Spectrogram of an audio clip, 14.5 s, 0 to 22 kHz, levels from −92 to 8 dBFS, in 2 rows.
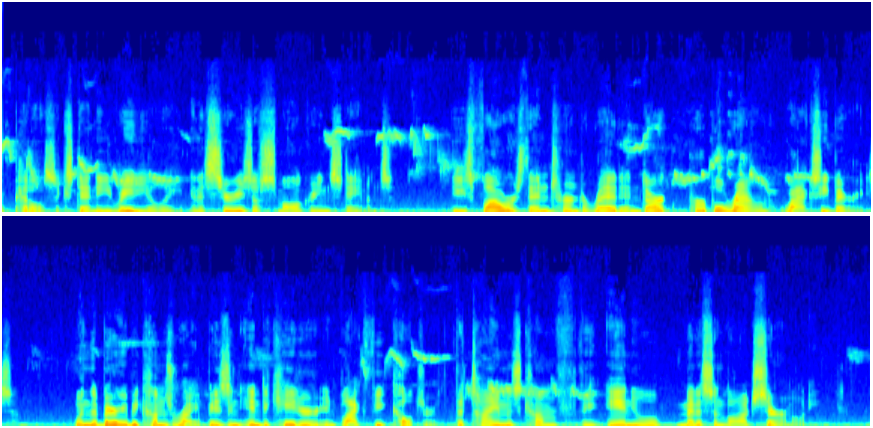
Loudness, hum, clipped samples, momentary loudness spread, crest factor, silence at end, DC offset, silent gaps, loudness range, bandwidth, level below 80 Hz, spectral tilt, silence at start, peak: -28 LUFS; none; under 0.1%; 11 LU; 20 dB; 0 s; under 0.1%; none; 3 LU; 14.5 kHz; -48 dBFS; -5 dB/octave; 0 s; -8 dBFS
